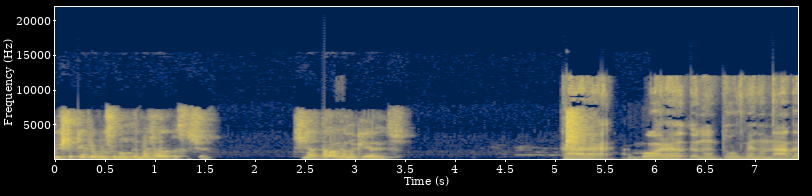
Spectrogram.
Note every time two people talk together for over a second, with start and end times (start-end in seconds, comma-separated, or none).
none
